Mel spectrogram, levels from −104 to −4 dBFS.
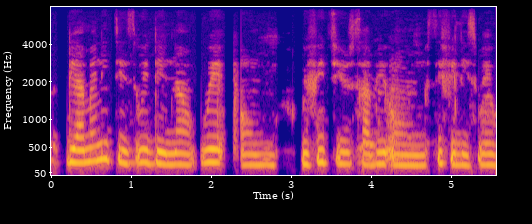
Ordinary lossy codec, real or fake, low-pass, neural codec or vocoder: none; real; none; none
